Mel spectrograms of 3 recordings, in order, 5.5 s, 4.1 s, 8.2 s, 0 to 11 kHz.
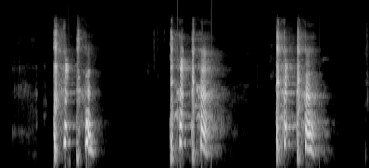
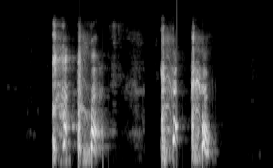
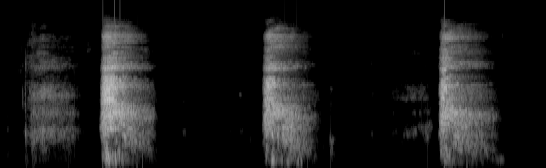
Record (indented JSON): {
  "three_cough_length": "5.5 s",
  "three_cough_amplitude": 29758,
  "three_cough_signal_mean_std_ratio": 0.33,
  "cough_length": "4.1 s",
  "cough_amplitude": 32767,
  "cough_signal_mean_std_ratio": 0.35,
  "exhalation_length": "8.2 s",
  "exhalation_amplitude": 19508,
  "exhalation_signal_mean_std_ratio": 0.29,
  "survey_phase": "beta (2021-08-13 to 2022-03-07)",
  "age": "18-44",
  "gender": "Female",
  "wearing_mask": "No",
  "symptom_none": true,
  "smoker_status": "Never smoked",
  "respiratory_condition_asthma": true,
  "respiratory_condition_other": false,
  "recruitment_source": "REACT",
  "submission_delay": "2 days",
  "covid_test_result": "Negative",
  "covid_test_method": "RT-qPCR"
}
